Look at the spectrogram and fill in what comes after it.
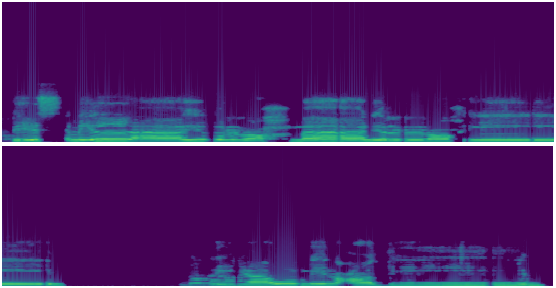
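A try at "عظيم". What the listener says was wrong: Sudah bukan zal, tinggal kurang disempurnakan dikit aja.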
